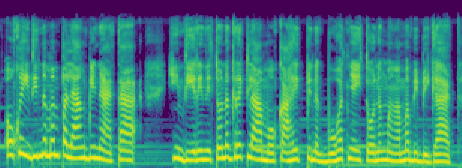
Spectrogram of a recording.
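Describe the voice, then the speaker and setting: A woman narrating a scripted romance story as an audiobook-style narrator. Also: medium pitch.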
